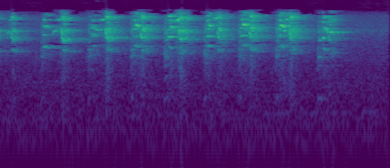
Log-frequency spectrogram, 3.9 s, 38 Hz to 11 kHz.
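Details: High, rapid squawking from peregrine falcons at their nest during the chick's first feeding in 2019, caught by a live nest webcam. Harsh notes run almost continuously, several per second, rising and falling in loudness.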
